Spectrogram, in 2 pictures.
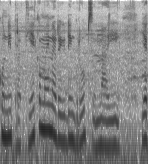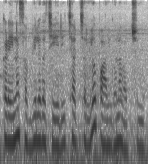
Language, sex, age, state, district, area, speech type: Telugu, female, 18-30, Andhra Pradesh, Nellore, rural, spontaneous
